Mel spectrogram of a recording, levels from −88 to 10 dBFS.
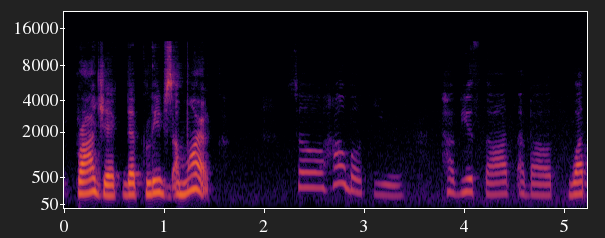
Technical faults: automatic gain rising

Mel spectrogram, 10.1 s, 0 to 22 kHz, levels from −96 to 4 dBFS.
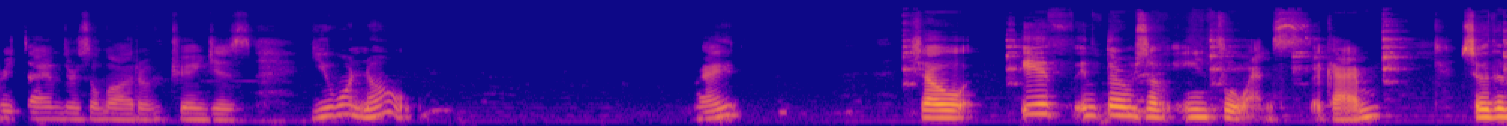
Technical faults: automatic gain rising

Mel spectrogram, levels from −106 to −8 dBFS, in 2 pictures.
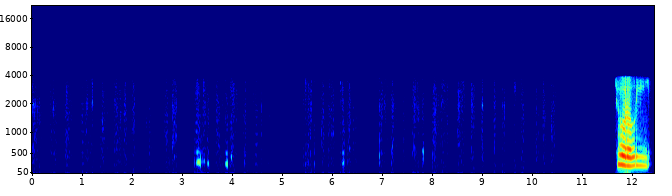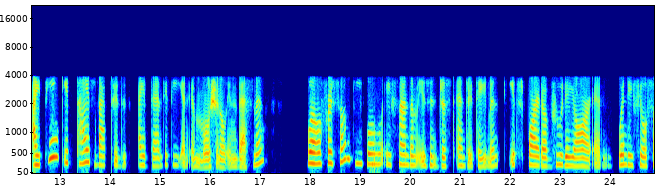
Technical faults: bit errors on an ADPCM link

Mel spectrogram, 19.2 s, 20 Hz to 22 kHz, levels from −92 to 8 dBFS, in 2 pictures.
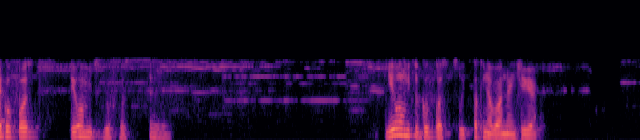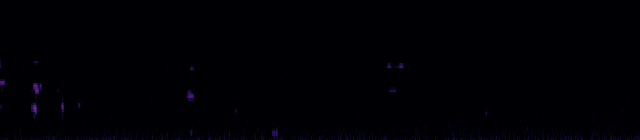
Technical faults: AMR rate drop

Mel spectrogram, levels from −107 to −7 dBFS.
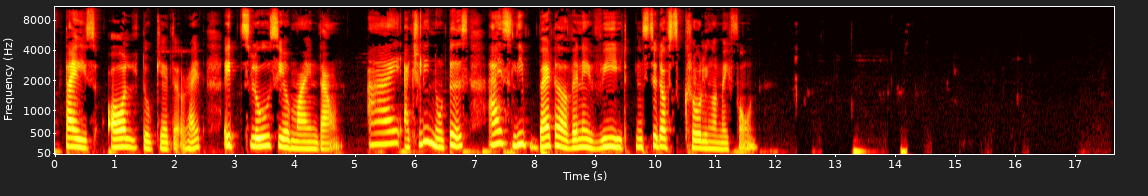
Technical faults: none

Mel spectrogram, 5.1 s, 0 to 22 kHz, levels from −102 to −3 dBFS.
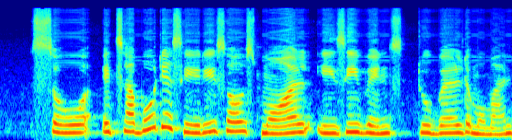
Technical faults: crude rate conversion

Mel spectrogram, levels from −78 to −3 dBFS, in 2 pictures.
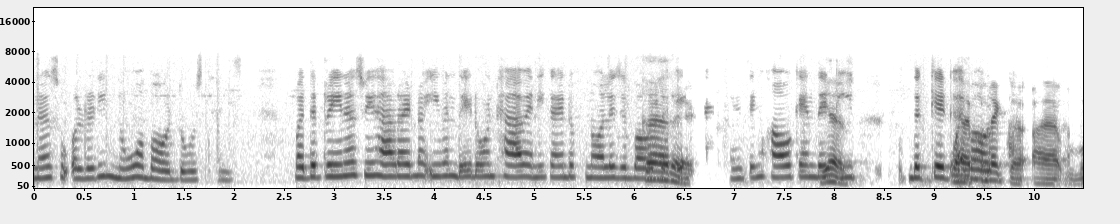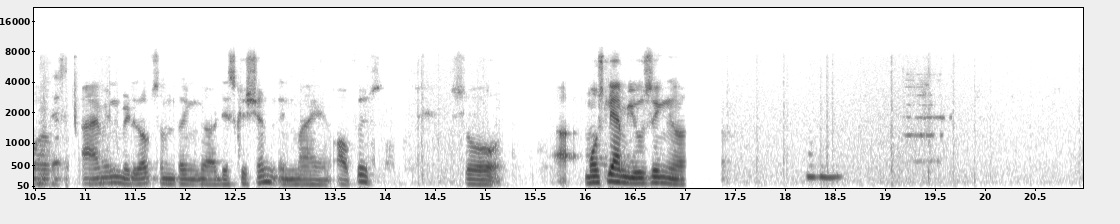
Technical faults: speech suppressed in double talk; echo leak; background gated by the echo canceller

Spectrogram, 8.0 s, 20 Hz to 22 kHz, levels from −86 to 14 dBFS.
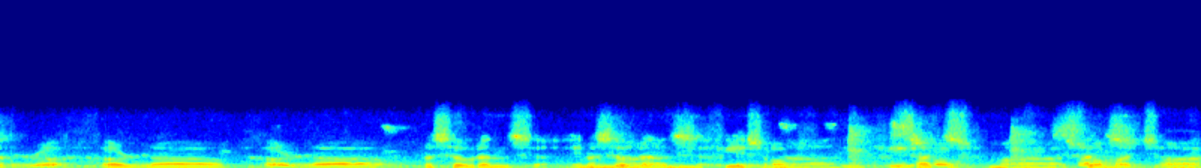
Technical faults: echo leak

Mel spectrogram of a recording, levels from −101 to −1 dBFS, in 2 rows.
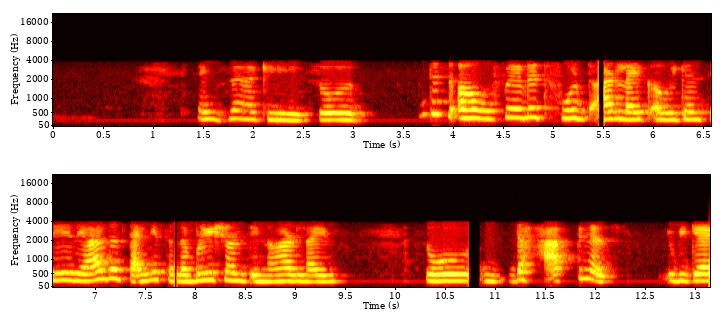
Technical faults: packet loss filled with silence

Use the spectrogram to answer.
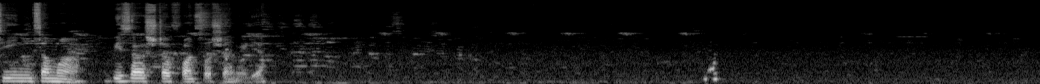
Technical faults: corrupt frame decoded

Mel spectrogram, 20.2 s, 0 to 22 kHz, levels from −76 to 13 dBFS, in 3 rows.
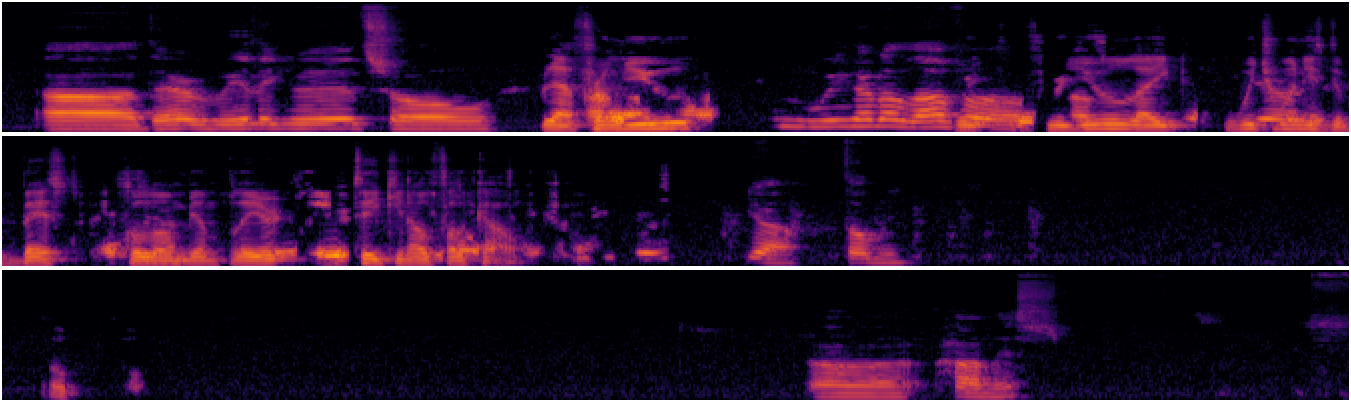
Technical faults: speech suppressed in double talk; echo leak

